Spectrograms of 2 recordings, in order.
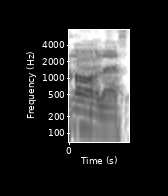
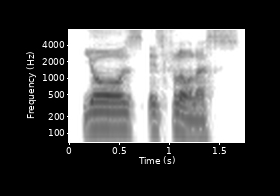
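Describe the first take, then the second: First: Flawless punched, louder; emphatic echo; repeated emphasis. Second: Slow, weighted yours is flawless; deliberate sincere compliment; slow emphatic praise. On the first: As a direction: hit flawless again. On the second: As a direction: lean on every word. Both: Real, not acted. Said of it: "I have to say".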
